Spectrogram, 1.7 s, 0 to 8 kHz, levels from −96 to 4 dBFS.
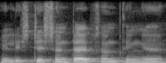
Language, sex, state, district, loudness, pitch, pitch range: Hindi, male, Uttar Pradesh, Gorakhpur, -26 LUFS, 110 Hz, 105-110 Hz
